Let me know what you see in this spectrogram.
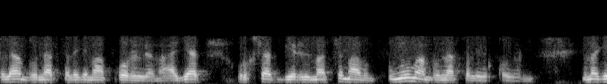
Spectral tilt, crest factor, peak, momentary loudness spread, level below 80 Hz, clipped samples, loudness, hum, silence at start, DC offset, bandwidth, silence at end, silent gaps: -7 dB/octave; 14 dB; -2 dBFS; 10 LU; -56 dBFS; under 0.1%; -17 LUFS; none; 0 s; under 0.1%; 3.9 kHz; 0 s; none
